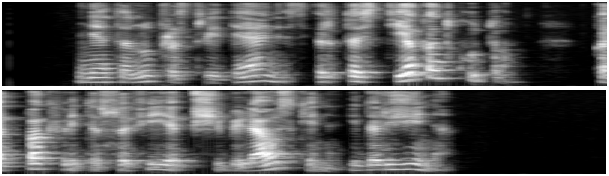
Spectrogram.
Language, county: Lithuanian, Kaunas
